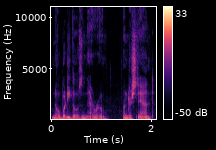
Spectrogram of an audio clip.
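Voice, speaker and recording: A man playing a firm, steady police sergeant. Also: fairly low pitch, creaky, husky, heavily acted. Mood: steady, commanding. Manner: firm, measured instructions. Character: calm, steady male police sergeant on the phone. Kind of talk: audio drama acting.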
